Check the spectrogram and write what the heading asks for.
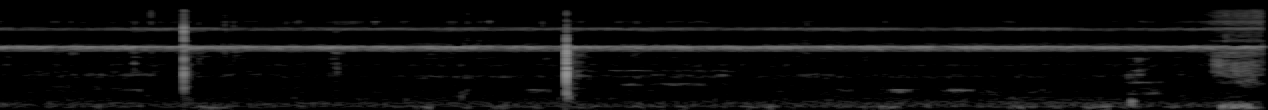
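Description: Steady high-pitched drone of night insects, unbroken throughout, with two sharp clicks about one and three seconds in.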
